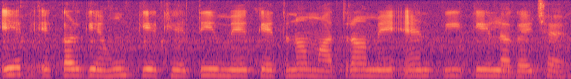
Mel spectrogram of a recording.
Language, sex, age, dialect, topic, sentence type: Maithili, female, 18-24, Angika, agriculture, question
